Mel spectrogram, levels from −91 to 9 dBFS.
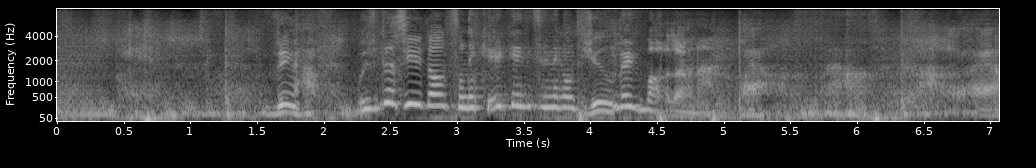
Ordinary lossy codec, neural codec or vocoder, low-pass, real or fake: none; codec, 16 kHz, 1 kbps, X-Codec, HuBERT features, trained on LibriSpeech; none; fake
